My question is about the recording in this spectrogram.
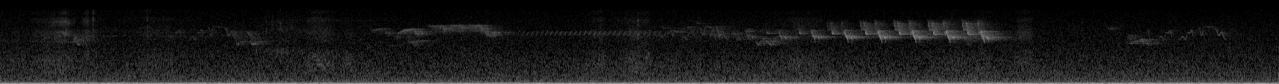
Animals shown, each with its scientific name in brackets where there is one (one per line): Magnolia Warbler (Setophaga magnolia)
Red-eyed Vireo (Vireo olivaceus)
Pine Warbler (Setophaga pinus)
Ovenbird (Seiurus aurocapilla)
Northern Parula (Setophaga americana)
